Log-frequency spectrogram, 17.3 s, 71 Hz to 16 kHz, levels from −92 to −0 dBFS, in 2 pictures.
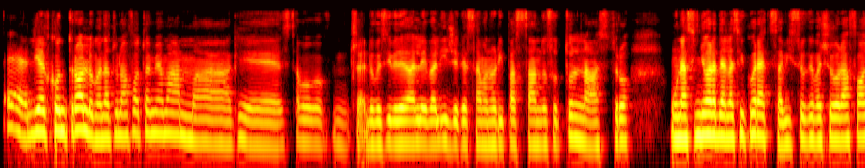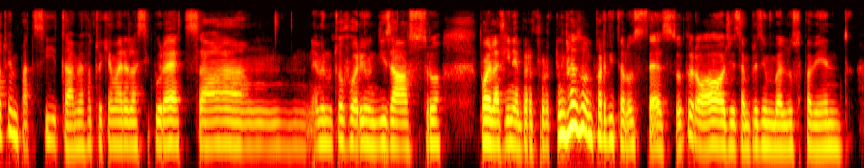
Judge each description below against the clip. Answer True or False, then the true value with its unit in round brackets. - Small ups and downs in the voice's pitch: False (3.3 semitones)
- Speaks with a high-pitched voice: False (165 Hz)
